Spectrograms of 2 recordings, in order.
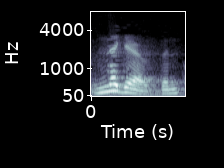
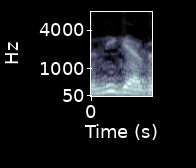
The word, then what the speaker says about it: Negev: This is the area that's called the Negev, or the Negev as it's sometimes pronounced, even in our day in Israel.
